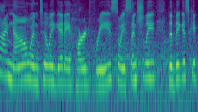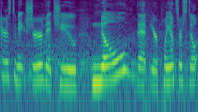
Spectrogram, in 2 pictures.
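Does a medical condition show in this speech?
No.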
